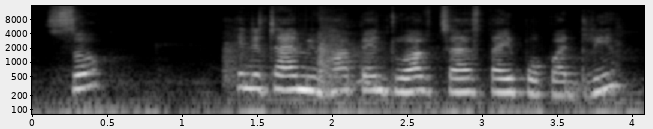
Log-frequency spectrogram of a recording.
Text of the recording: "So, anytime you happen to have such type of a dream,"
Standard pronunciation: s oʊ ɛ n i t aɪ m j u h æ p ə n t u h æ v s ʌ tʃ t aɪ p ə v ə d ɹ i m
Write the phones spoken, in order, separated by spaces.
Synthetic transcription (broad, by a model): s oʊ ɛ n i t aɪ m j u h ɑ p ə n t u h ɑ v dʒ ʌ s t aɪ p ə p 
